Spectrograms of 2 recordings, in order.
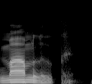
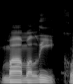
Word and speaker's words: Mamluk: The Arabic pronunciation for a single one is Mamluk. Plural is like Mamalik or Mamalik.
